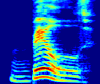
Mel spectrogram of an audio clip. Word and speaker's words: build: And then there's this word, build, with the unusual spelling of ui for the I sound.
